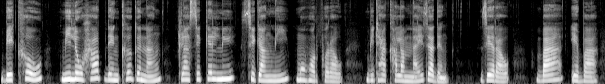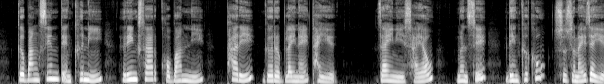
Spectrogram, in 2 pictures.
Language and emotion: Bodo, neutral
